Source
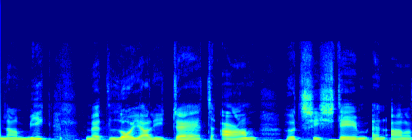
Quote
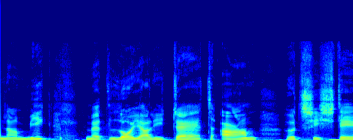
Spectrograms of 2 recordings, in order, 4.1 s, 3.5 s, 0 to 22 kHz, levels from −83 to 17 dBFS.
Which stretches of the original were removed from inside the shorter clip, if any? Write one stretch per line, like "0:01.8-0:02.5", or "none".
none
